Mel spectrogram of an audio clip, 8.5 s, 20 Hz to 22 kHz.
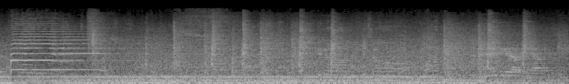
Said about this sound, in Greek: Το ένα έχει ξεκινήσει περίπου στις 9.30 το πρωί από τον σιδεροδρομικό σταθμό Αθηνών, τον σταθμό Λαρίσης, και κατευθύνεται προς τα βόρεια, προς τη Θεσσαλονίκη. Είναι μια αμαξοστοιχεία που μάλλον βραδυπορεί.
